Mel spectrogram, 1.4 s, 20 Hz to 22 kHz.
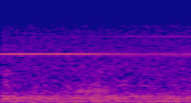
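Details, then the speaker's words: Midland 3001 CB radio on receive: thin, steady high-pitched whine over quiet hiss that stops when keyed up; found to come from the current-limiting bench power supply. "There is a very high pitched whine coming from this."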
